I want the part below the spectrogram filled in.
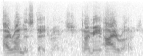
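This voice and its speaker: Bossy rancher, blunt, bright forceful voice, early TV drama. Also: male voice, medium pitch, animated, fairly quick, creaky, a little hiss or hum, full character voice, poor audio. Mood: commanding. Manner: blunt, commanding. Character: gruff middle-aged male date farmer, bossy, possessive. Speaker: ranch owner. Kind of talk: 1960s TV drama acting.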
